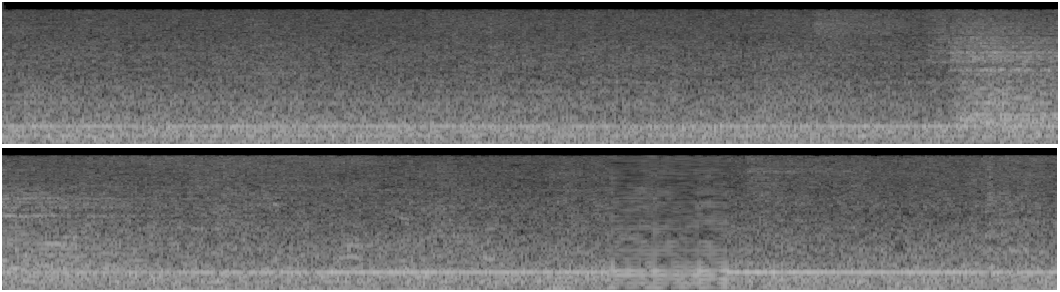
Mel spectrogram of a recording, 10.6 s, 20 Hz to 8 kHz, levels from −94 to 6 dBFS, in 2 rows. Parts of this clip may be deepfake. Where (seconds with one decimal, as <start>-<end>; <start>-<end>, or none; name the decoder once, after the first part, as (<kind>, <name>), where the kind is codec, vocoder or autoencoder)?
8.3-8.9 (vocoder, HiFi-GAN)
